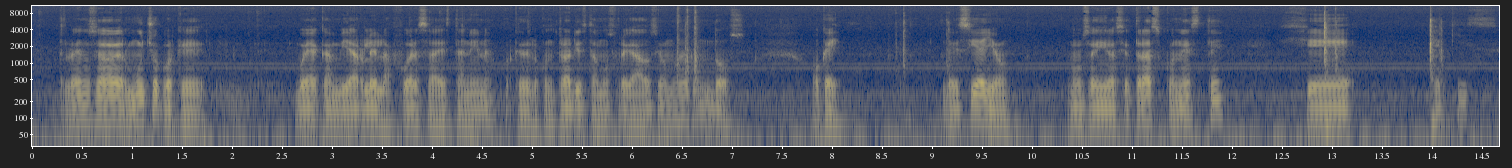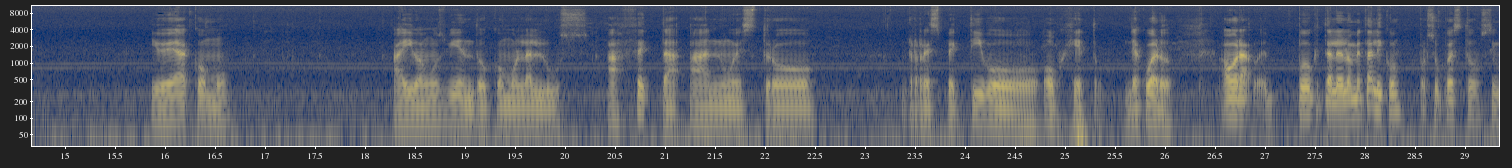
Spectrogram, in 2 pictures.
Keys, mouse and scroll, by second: 0.1 click, 2.3 click, 3.9 click, 6.4 2, 6.5 Return, 8.0 middle click, 8.6 scroll down 3, 8.8-10.1 shift+middle drag, 11.3 click, 12.9 g, 14.0 x, 16.2 click, 16.5 middle click, 17.1-17.5 scroll up 1, 17.5 middle click, 19.4 middle click, 21.9-23.3 middle drag, 26.5 middle click, 27.2-29.2 drag, 29.2-29.3 middle drag.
